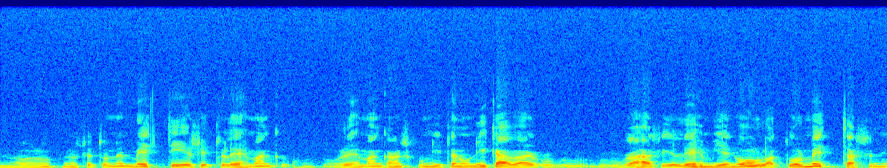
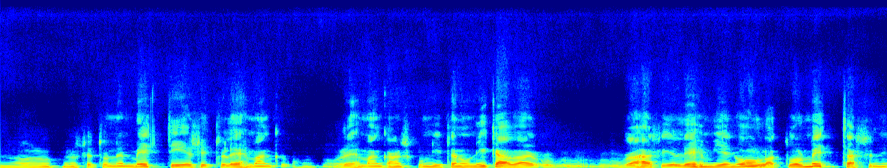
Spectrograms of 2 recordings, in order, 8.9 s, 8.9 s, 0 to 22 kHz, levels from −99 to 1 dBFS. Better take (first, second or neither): first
